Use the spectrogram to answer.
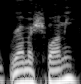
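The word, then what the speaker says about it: Ramaswamy: out a story on Vivic Rams Rams Swami ramaswami how ramas Swami thank you I always feel bad when I mispronounce his name and I have from the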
